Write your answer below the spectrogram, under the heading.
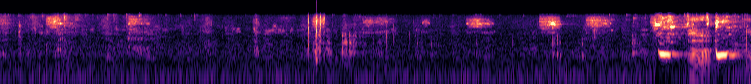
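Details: An elderly, debarked female Basset Hound–Golden Retriever mix gives hoarse, breathy, muffled barks, gasping for breath between them even when happy, a common side effect of debarking.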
